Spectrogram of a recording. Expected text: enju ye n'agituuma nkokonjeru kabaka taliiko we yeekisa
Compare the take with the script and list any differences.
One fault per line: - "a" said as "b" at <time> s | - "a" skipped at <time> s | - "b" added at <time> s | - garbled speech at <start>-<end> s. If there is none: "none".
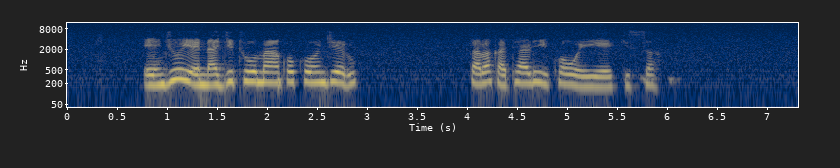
none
